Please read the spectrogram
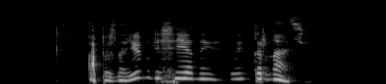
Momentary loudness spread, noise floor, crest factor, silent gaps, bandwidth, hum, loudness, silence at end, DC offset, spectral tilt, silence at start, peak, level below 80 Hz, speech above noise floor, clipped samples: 8 LU; under -90 dBFS; 26 dB; none; 9.8 kHz; none; -30 LUFS; 0.85 s; under 0.1%; -5.5 dB/octave; 0.9 s; -4 dBFS; -66 dBFS; over 61 dB; under 0.1%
